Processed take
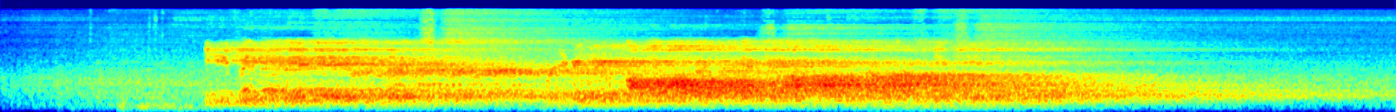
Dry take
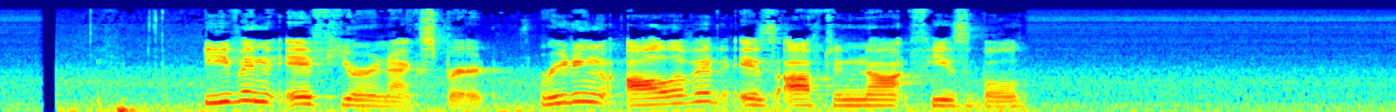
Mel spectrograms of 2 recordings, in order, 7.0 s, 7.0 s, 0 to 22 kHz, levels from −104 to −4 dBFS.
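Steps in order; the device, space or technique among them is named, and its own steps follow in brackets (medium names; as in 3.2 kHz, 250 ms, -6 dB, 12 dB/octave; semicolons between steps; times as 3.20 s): whispering ghost (whisper effect; high-pass 590 Hz 12 dB/octave; reverberation RT60 3.0 s, pre-delay 92 ms, DRR -6 dB); band-passed feedback delay 302 ms, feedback 72%, band-pass 530 Hz, level -7.5 dB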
